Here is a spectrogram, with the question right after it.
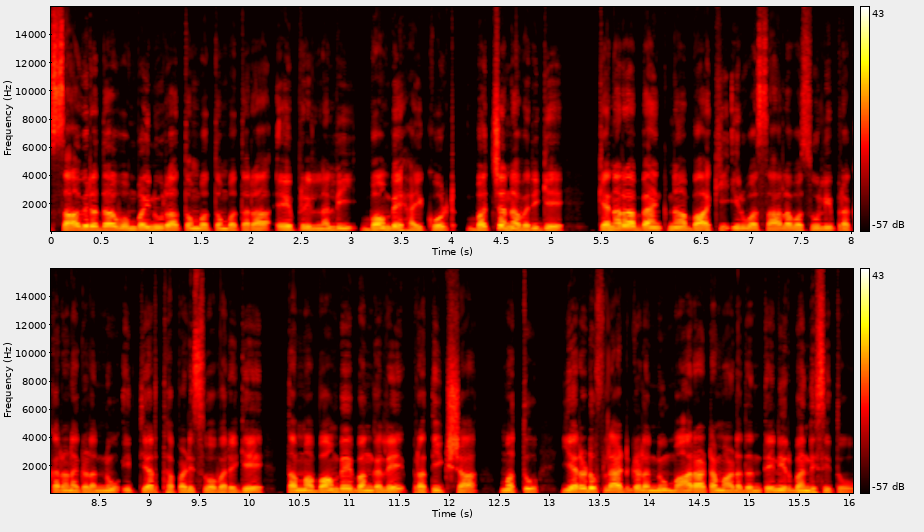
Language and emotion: Kannada, neutral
